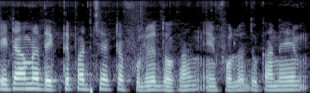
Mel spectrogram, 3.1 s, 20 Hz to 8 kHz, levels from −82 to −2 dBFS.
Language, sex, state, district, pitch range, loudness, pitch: Bengali, male, West Bengal, Dakshin Dinajpur, 125-155 Hz, -19 LUFS, 135 Hz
